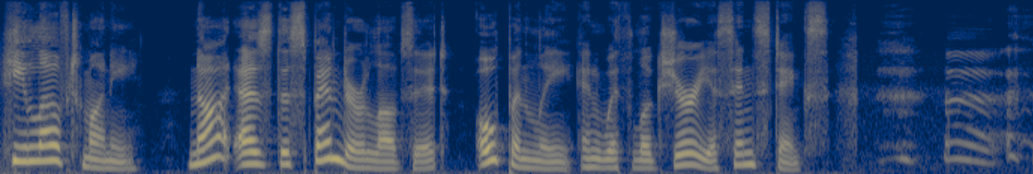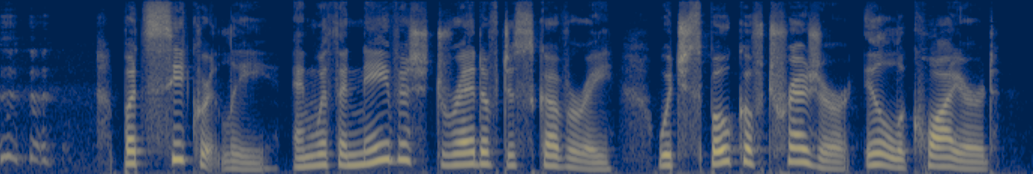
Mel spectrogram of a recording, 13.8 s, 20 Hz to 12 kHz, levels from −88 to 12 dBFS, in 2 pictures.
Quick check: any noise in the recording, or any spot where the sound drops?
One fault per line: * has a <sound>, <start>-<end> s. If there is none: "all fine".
* has a laugh, 5.8-7.4 s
